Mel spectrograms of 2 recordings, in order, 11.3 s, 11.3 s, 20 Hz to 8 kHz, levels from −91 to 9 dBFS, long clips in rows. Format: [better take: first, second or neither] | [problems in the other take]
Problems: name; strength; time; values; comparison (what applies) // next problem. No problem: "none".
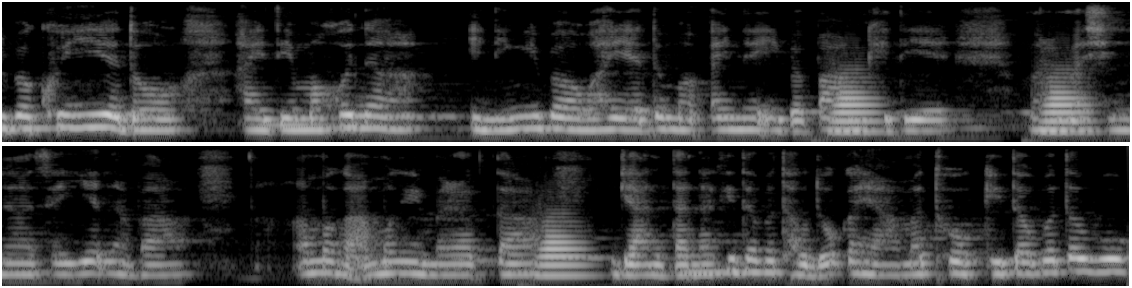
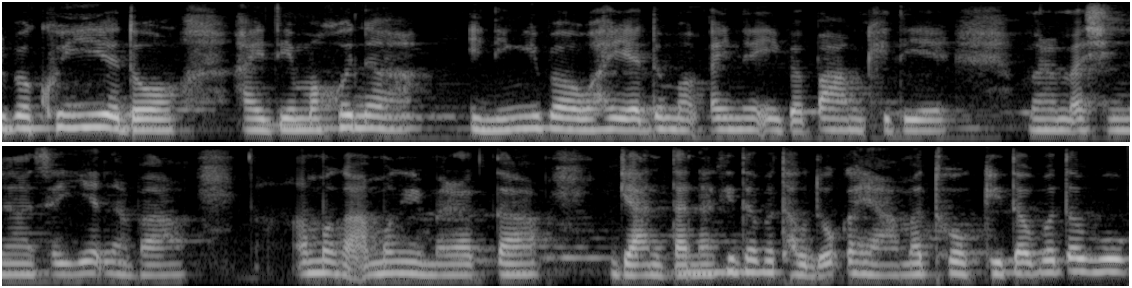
second | background sound (Brass instrument); as loud as the speech // room echo; dies away in 0.2 s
